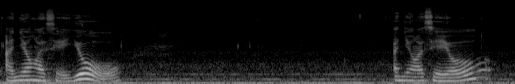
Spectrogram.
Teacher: that's a question because it has a rising tone.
